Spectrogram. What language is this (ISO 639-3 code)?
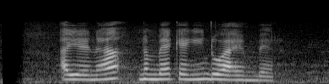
sun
